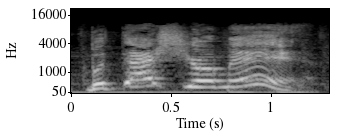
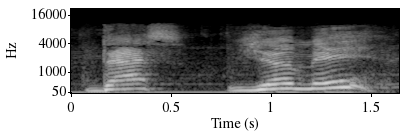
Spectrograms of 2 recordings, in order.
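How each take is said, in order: First: It is said in a normal voice. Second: It is said in a deep belly voice.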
